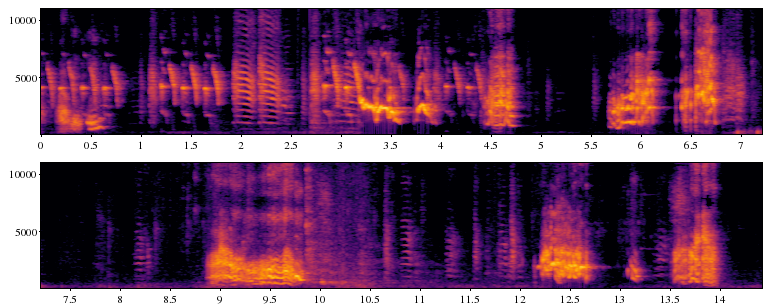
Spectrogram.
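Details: Three-month-old common hill myna baby, pet bird of unknown sex that cannot yet talk, giving a varied sequence of hoarse squawks, scratchy chatter and coarse cries spaced irregularly with short silences.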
